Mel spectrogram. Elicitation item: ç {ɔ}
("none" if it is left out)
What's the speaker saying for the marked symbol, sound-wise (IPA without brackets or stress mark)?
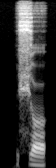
o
